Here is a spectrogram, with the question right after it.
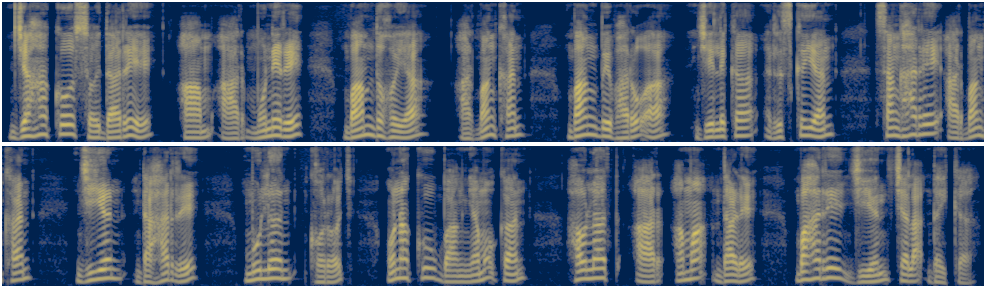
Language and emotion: Santali, neutral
